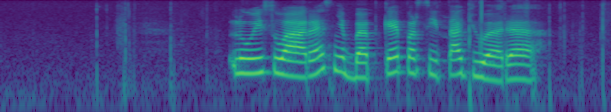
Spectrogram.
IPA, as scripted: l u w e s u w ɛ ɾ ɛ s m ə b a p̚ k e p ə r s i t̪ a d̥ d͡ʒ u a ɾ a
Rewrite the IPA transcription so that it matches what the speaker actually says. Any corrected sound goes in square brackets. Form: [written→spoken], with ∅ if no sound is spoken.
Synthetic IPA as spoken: l u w [e→i] s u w [ɛ→a] ɾ ɛ s [m→ɲ] ə b a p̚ k e p ə r s i t̪ a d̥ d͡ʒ u a ɾ a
